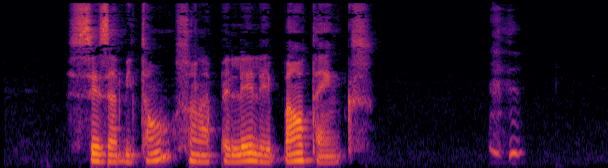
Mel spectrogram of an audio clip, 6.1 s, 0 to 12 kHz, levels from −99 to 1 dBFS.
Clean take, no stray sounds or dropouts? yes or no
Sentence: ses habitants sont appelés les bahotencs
no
